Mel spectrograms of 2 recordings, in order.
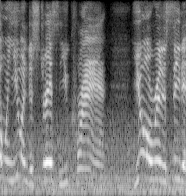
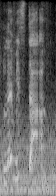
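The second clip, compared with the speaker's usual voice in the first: whispered aside; 6 semitones higher, 11 dB quieter than usual. Real, not acted. Stops herself laughing.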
